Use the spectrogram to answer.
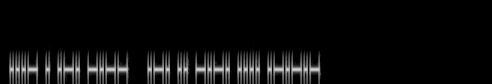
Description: Morse code, heard as a keyed tone, about 40 wpm, 700 Hz. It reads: VERY RICH.
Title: Sentences from Top 1200 Words 40wpm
